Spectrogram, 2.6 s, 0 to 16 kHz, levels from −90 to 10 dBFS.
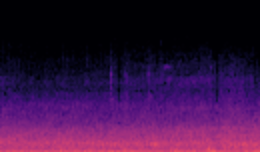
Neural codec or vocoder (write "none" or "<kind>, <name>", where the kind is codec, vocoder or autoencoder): none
